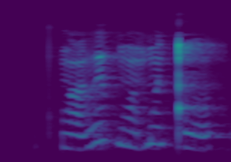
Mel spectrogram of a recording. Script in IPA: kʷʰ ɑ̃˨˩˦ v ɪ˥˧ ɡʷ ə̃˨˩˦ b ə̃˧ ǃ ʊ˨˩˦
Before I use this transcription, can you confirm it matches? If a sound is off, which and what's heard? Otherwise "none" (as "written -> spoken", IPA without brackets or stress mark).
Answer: v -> ð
